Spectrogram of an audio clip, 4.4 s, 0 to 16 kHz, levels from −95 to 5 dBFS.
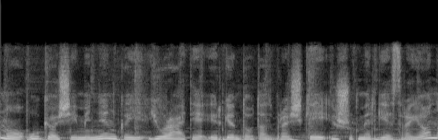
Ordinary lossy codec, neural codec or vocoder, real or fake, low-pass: AAC, 64 kbps; vocoder, 24 kHz, 100 mel bands, Vocos; fake; 10.8 kHz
